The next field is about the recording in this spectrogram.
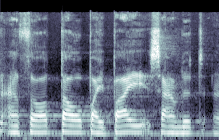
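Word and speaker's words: Tao Pai Pai: case in the past Toriyama Sensei uses the Chinese pronunciation of these characters which make it Tau bye bye and in an interview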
